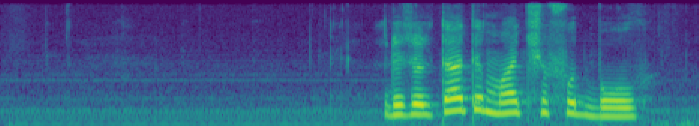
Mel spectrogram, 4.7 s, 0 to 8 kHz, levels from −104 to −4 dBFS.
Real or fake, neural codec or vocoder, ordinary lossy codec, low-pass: real; none; MP3, 64 kbps; 7.2 kHz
